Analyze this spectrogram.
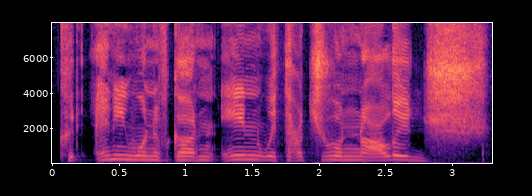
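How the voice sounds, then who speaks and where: A courteous young officer. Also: male voice, sits high, steady tone, measured pace, gravelly, no echo, clean studio sound. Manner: courteous and formal. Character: polite young male army officer searching a house. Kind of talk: college radio play acting.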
